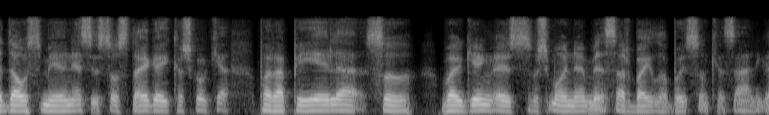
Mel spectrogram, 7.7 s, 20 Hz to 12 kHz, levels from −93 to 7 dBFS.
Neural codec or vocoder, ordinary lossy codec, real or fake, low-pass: codec, 16 kHz, 0.5 kbps, X-Codec, WavLM features, trained on Multilingual LibriSpeech; AAC, 48 kbps; fake; 7.2 kHz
